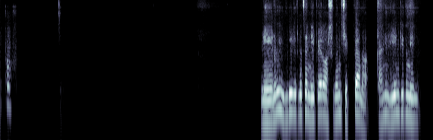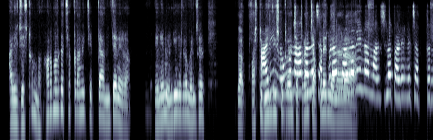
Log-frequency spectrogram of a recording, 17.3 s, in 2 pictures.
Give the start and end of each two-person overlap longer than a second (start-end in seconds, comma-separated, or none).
13.9-15.6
